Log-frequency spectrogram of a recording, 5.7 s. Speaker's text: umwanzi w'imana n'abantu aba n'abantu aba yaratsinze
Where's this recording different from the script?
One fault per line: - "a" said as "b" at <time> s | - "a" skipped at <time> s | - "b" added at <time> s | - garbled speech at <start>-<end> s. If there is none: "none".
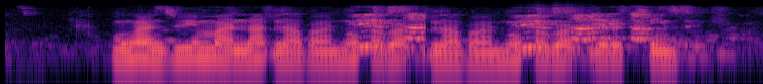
none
